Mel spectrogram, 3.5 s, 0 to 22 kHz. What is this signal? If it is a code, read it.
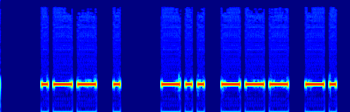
Morse code, heard as a keyed tone, about 20 wpm, 1000 Hz. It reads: WE DON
